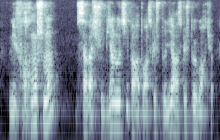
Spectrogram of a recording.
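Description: Here a man with a medium pitch speaks at a very fast pace. His intonation is lively. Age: 20s. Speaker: nutritionist and coach. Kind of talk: casual chat.

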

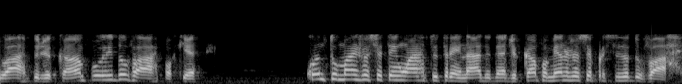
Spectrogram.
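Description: At a moderate pace, a man speaks with a high pitch and ordinary pitch variation. His loudness stays very even. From Rio de Janeiro, Brazil. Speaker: former football referee, refereeing commentator. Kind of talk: interview.

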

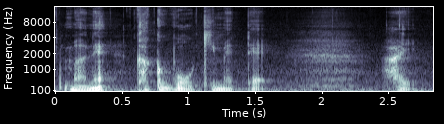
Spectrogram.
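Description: At a moderate pace, a man speaks with a fairly low pitch and very wide pitch swings. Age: 40s. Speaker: podcast host, expat office worker. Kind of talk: solo podcast monologue. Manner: hesitant, many fillers.

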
